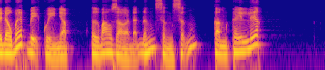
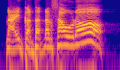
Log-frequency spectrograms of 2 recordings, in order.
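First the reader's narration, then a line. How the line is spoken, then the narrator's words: Sudden shout. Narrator (Vietnamese): Đột nhiên thằng Sò hét lên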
